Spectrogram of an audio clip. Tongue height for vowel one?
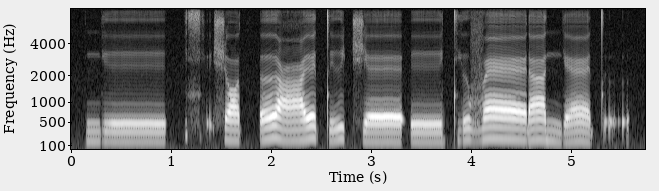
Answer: mid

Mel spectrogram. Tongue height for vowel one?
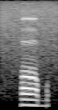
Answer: mid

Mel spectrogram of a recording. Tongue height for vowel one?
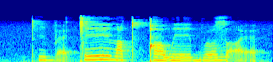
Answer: high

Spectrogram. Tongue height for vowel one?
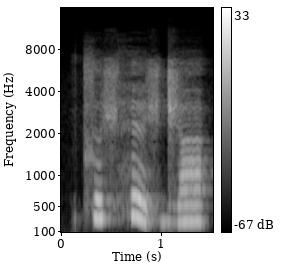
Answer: mid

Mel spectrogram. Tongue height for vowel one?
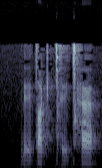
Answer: mid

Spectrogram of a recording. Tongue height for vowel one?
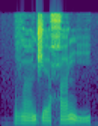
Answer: low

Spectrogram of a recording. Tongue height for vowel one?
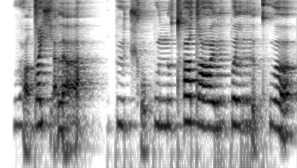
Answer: high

